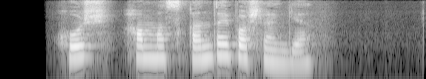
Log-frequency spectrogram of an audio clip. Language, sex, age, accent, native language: Uzbek, female, 18-24, Andijon, Uzbek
